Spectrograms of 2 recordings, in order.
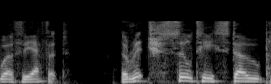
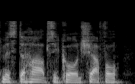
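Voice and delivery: usual speaking voice

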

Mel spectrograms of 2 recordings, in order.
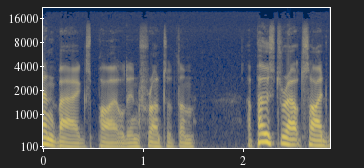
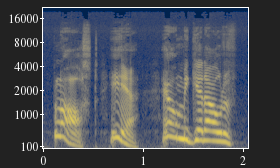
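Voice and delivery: high, loud startled cry; pained yelp; 7 dB louder than usual. Acted. Soldier scratched by the creature, yelping high. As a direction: yelp as the hand is clawed.

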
